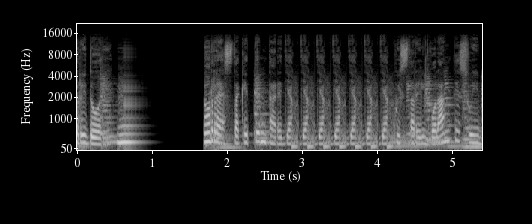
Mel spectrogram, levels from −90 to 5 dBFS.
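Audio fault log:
0.63–1.71 s, call audio freeze: packets likely stalled and emptied the jitter buffer, so the last sound stretches into a fading buzz or hiss, then 0.62 s of silence, and resumes with nothing lost.
2.95–4.22 s, CD stuck on one turn: a scratch throws the laser back a track every rotation, so one 0.21 s stretch repeats six times with brief mutes, a fast even stutter.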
